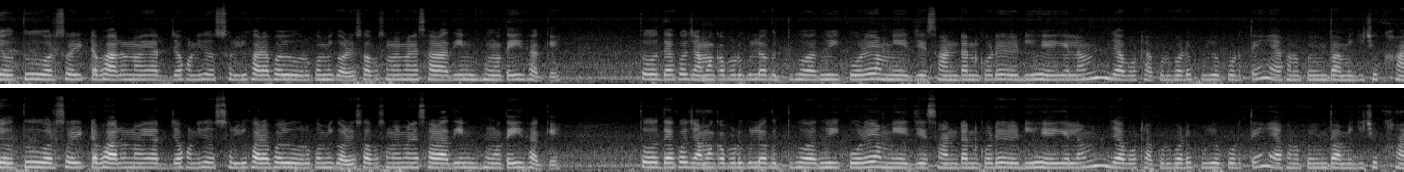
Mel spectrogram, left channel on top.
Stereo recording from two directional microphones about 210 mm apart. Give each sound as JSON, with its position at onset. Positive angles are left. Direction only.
{"t": 0.0, "sound": "a woman's voice", "side_deg": 0}
{"t": 6.4, "sound": "a woman's voice", "side_deg": 0}
{"t": 12.5, "sound": "a woman's voice", "side_deg": -5}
